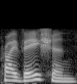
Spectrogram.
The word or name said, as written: privation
